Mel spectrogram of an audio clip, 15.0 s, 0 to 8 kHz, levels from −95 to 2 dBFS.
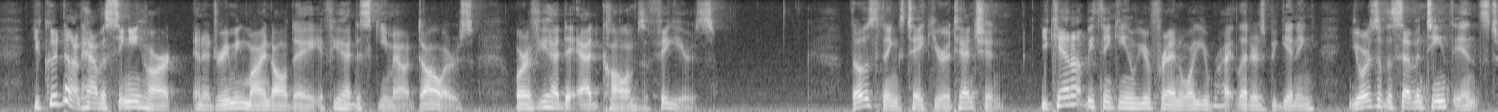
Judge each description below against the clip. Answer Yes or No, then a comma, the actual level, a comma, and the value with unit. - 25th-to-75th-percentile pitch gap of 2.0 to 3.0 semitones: No, average, 5.2 semitones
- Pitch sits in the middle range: No, low, 110 Hz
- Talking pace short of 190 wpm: No, fast, 205 wpm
